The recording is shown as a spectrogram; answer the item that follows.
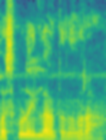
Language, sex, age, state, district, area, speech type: Kannada, male, 30-45, Karnataka, Bidar, urban, spontaneous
